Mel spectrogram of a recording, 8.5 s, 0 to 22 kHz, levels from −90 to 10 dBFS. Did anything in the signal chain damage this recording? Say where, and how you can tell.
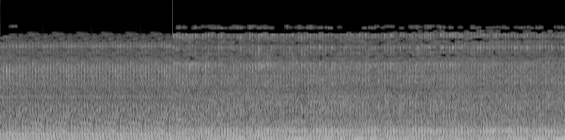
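Yes. At the codec stage, the recording of everyday sounds has likely passed through WMA compression at a low rate; the damage fits a bitrate around 32 kbps. The transform encoder spreads its quantisation noise over long blocks, so transients ring and smear into a washy haze, and a hiss rises and falls with the material. Weak detail has been zeroed, and nothing remains above 10.1 kHz, leaving the top end dull and cut off.

A broken-record loop at playback or in the stream runs from 0.63 s to 2.58 s. The stage likely stalled and kept resending the last fragment it held. A slice of about 368 ms repeats exactly, back to back, five times. The identical repetitions give it away: the same sound returns each time with the same timing and texture. The audio that belonged in those two seconds never arrives and is simply lost.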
